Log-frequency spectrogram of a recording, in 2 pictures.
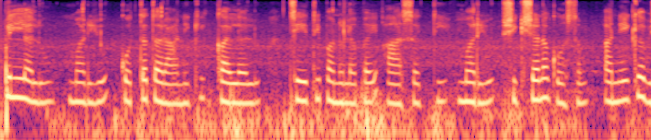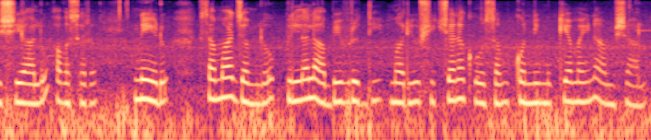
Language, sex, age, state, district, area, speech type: Telugu, female, 18-30, Telangana, Ranga Reddy, rural, spontaneous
